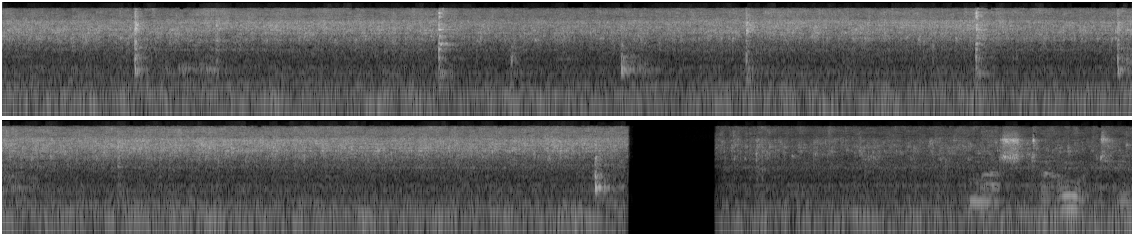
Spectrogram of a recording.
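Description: Eggplant slices and tilapia fish fry in hot oil in a home kitchen, giving a steady, dense sizzle with occasional clicks of stirring and turning.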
